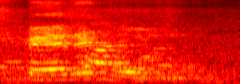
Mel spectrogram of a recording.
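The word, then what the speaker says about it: parathormone: पैराथायराइड gland secrete a हार्मोन called इसको कैसे बोलेंगे, प्रोनाउंस करेंगे, पैरेट हार्मोन। पैरेट वो वाला पैरेट नहीं, तोता नहीं, PARAT हार्मोन।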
